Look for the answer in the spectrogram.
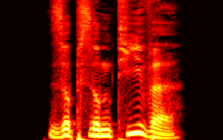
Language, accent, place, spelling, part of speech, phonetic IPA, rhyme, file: German, Germany, Berlin, subsumtive, adjective, [zʊpzʊmˈtiːvə], -iːvə, De-subsumtive.ogg
- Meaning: inflection of subsumtiv: 1. strong/mixed nominative/accusative feminine singular 2. strong nominative/accusative plural 3. weak nominative all-gender singular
